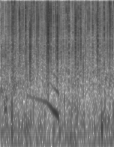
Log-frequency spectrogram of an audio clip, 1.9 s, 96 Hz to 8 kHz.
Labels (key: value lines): label: biophony, cascading saw
recorder: SoundTrap 600 or HydroMoth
